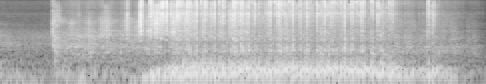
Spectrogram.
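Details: VW Beetle rat rod, first start after a long build: starter churns about four beats a second and the engine never catches. It is fuel-starved with only a weak carb squirt; owner considers refitting the electric pump.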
